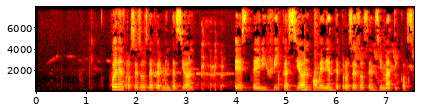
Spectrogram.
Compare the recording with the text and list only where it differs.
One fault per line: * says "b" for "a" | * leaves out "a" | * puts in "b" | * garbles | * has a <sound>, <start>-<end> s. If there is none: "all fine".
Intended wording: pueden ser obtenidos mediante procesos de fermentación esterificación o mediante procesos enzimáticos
* leaves out "ser obtenidos mediante"
* has a cough, 3.3-3.8 s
